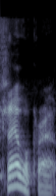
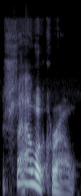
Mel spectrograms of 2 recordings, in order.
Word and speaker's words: Sauerkraut: I pronounced it how an Englishman would say it, which is sauerkraut. I'm going to get corrected now on the pronunciation. I was going to say, let's do the actual. Sauerkraut.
